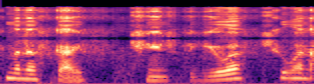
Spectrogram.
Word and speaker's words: menisci: word ends in US, change the US to I, pronounced as a long I. This patient was diagnosed as having torn both her medial and lateral menisci.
